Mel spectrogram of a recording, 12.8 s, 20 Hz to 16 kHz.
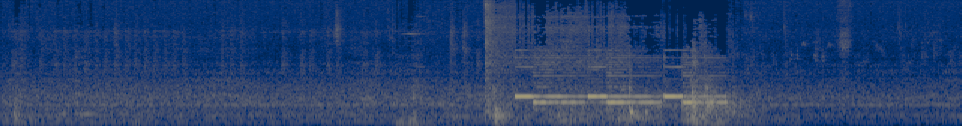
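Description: JR 209-series electric train running, heard from inside the front car. About six and a half seconds in comes a sharp knock, then for about three seconds the loudest sound: a two-note signal, a higher and a lower tone alternating three times over.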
